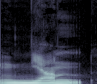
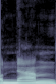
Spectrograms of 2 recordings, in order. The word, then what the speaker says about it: Ngan: Liv, N-G-A-N is the surname. And he said it's pronounced like Nyan, or Nan.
